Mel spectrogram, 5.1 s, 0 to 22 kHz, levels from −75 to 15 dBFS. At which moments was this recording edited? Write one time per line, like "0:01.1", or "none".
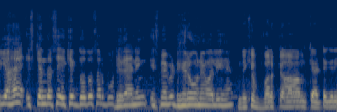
0:01.6
0:04.1

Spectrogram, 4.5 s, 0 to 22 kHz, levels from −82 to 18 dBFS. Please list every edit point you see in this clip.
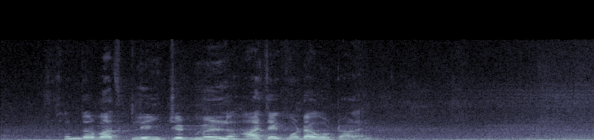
none

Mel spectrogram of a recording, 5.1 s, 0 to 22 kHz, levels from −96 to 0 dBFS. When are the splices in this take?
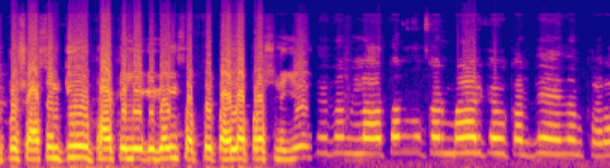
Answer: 0:02.5

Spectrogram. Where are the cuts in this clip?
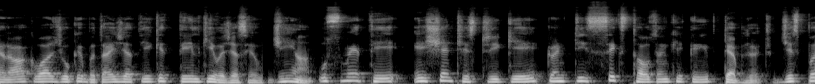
0:02.7

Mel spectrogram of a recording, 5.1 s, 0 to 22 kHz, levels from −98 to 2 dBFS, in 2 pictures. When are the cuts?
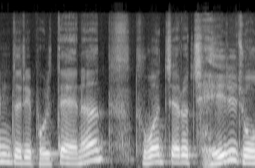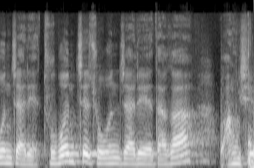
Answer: none

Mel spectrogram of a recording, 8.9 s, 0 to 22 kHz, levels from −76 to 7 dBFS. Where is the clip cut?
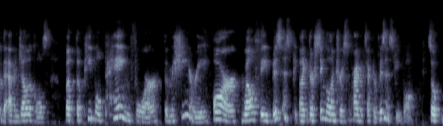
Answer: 0:03.2
0:04.2
0:04.8

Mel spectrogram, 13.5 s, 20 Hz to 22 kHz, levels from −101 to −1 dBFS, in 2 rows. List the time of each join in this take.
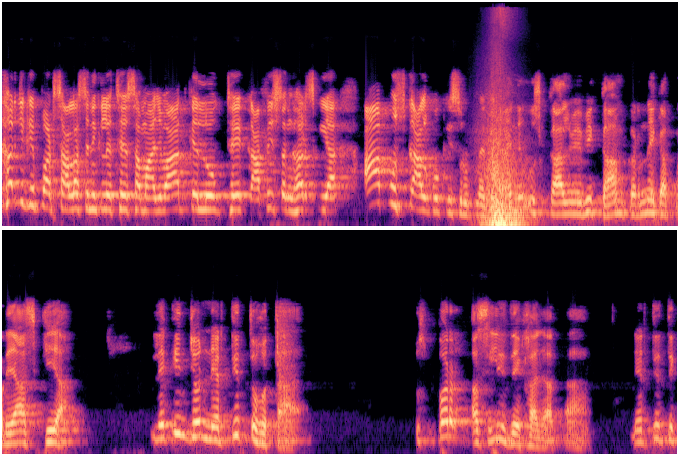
0:05.0

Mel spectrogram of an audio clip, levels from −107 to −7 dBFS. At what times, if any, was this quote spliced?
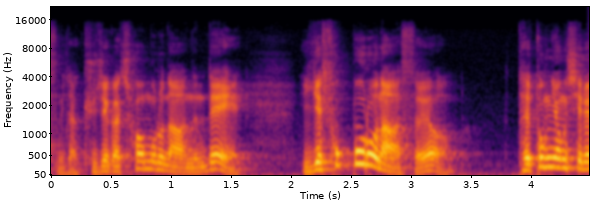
none

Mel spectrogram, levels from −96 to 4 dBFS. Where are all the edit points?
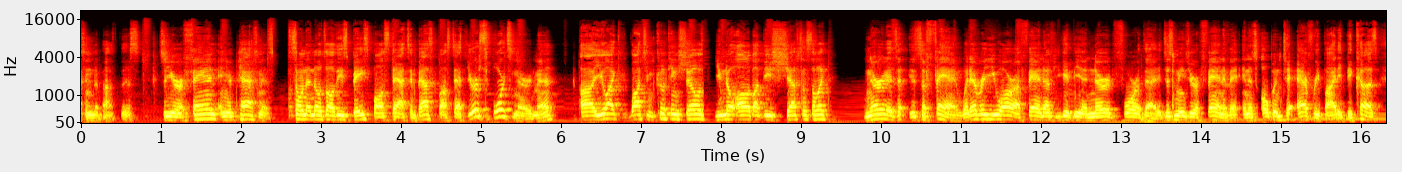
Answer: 0:02.5
0:07.8
0:09.6

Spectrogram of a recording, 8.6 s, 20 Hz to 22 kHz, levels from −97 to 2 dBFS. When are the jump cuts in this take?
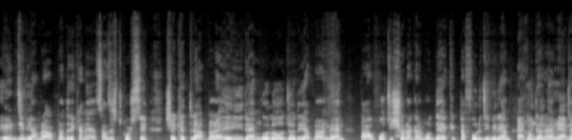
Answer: none

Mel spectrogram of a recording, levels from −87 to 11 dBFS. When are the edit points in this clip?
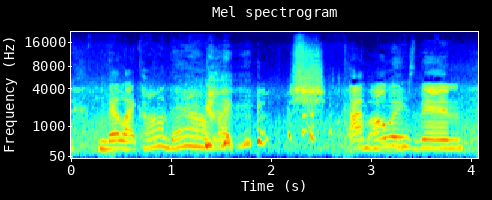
0:02.7

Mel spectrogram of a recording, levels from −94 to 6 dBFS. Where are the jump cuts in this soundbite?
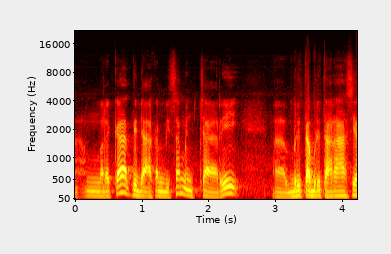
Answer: none

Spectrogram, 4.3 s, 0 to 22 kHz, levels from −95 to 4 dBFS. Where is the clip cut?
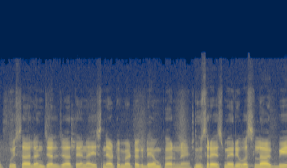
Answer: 0:02.8

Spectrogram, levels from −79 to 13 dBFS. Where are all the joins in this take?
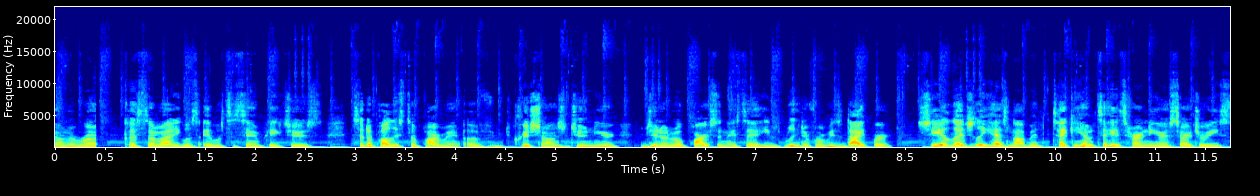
none

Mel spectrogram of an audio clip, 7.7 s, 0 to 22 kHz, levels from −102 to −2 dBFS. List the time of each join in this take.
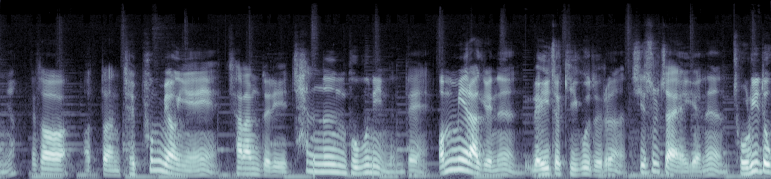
none

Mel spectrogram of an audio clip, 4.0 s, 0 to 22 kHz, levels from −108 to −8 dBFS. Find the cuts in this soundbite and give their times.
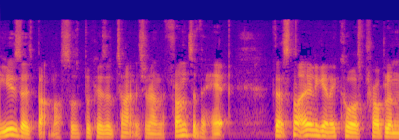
0:02.5

